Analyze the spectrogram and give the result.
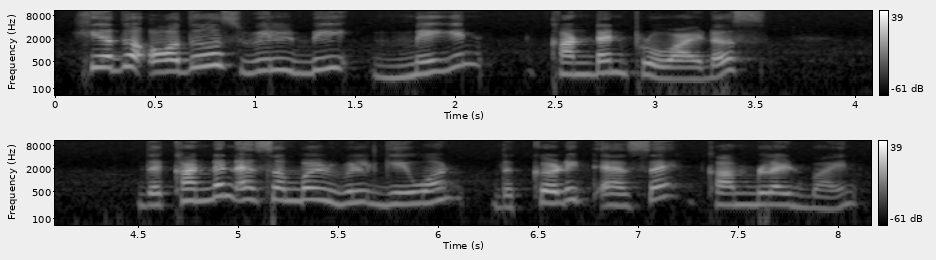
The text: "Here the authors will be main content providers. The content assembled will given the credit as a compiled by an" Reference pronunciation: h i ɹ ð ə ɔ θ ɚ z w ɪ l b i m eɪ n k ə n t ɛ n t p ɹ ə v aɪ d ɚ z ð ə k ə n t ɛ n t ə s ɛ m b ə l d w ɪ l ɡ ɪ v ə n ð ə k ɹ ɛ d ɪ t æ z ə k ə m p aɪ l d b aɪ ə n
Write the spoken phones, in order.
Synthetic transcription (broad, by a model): h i ɹ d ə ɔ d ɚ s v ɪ l b i m eɪ n k ə n t ɛ n t p ɹ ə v aɪ d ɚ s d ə k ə n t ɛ n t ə s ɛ m b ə l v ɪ l ɡ ɪ v ə n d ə k ɹ ɛ d ɪ t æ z ə k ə m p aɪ d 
